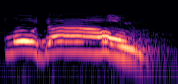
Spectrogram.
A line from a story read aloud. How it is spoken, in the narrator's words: he screamed after it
